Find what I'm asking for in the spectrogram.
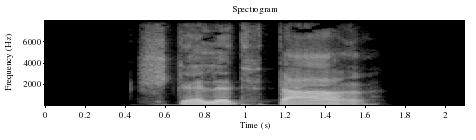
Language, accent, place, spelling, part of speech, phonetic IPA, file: German, Germany, Berlin, stellet dar, verb, [ˌʃtɛlət ˈdaːɐ̯], De-stellet dar.ogg
- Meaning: second-person plural subjunctive I of darstellen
